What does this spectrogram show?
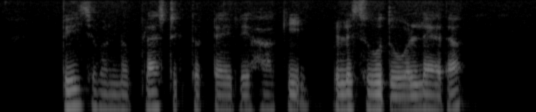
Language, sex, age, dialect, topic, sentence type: Kannada, male, 18-24, Coastal/Dakshin, agriculture, question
